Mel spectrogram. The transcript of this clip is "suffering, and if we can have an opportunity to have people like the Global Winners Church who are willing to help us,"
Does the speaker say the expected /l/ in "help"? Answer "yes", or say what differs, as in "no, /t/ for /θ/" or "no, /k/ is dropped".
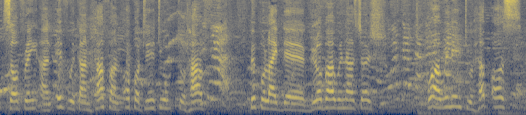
yes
